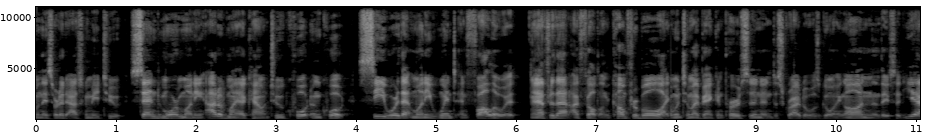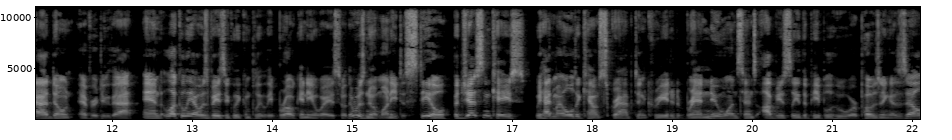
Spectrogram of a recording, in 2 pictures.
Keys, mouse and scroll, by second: 1.4 click, 3.4 click, 4.8 click, 5.2 middle click, 5.2 scroll down 2, 6.6 click, 7.2 middle click, 7.2-8.2 scroll down 2, 8.6 click, 9.1 middle click, 9.1 scroll down 2, 9.7 click, 10.6 middle click, 10.6 scroll down 2, 12.2 middle click, 12.2-12.7 scroll down 2, 13.2 click, 13.8 middle click, 13.8-14.2 scroll down 2, 14.7 click, 16.3 click, 17.3-19.2 middle drag, 17.3-19.0 scroll down 2, 19.0 scroll down 1, 20.0 click.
